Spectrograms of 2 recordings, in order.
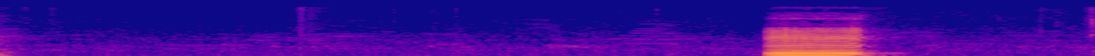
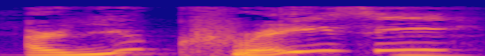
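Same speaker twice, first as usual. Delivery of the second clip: put-on sassy teen voice. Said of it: "cocking my head".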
